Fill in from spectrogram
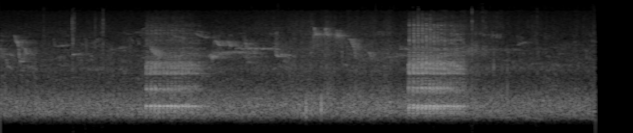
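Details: Wild great spotted woodpecker in forest, rapid territorial drumming: two short, fast rolls of knocks about three seconds apart, with scattered chirps from other birds and a constant natural background hiss.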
